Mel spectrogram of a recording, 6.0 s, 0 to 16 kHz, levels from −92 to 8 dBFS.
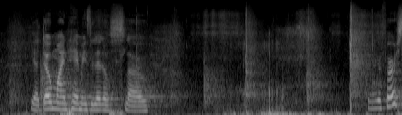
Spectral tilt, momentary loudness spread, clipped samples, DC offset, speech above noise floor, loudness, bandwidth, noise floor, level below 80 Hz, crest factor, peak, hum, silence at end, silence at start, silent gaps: -4.5 dB/octave; 23 LU; under 0.1%; under 0.1%; 24 dB; -40 LUFS; 14.5 kHz; -61 dBFS; -52 dBFS; 20 dB; -22 dBFS; none; 0 s; 0.1 s; none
